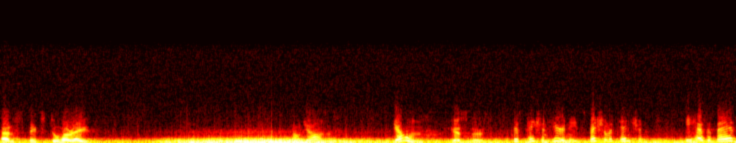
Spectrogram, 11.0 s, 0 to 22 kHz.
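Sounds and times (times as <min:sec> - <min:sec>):
speech: 0:00.0 - 0:01.5, 0:05.9 - 0:11.0
airplane engine drone in flight: 0:00.0 - 0:11.0
rising-and-falling squeal: 0:00.7 - 0:07.8.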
